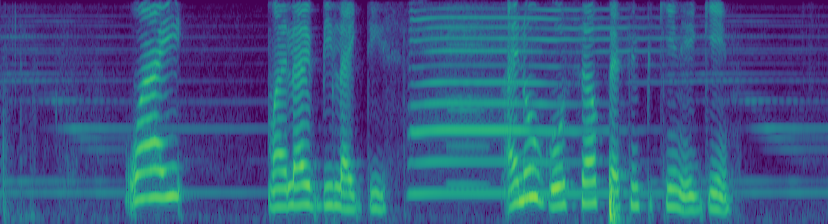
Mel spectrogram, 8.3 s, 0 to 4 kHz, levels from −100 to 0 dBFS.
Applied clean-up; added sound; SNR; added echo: none; Harmonica; 13 dB; none.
